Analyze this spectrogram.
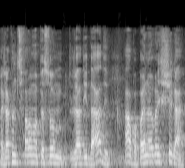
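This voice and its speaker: A man's high-pitched voice at a fairly quick pace, with audible room echo and noticeable background noise. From Paraná, southern Brazil (União da Vitória). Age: 20s. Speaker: co-host, hypnosis student. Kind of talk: casual educational chat.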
